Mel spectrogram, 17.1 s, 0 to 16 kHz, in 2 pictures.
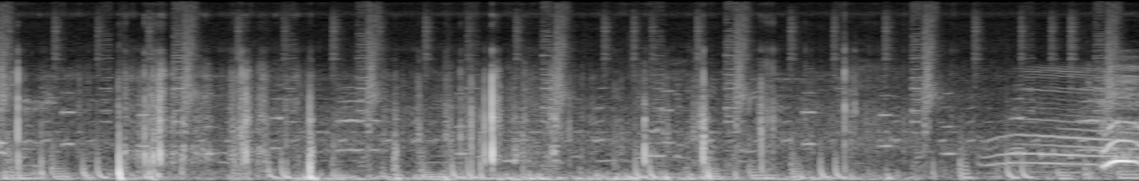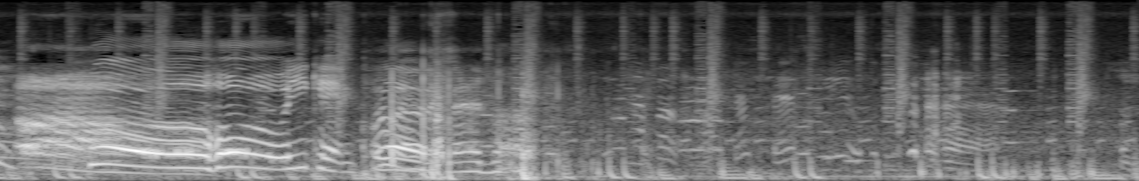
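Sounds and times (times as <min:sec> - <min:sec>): footsteps on dirt and leaves: 0:00.0 - 0:06.9.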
